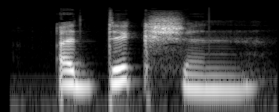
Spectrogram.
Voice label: "addiction", English voice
